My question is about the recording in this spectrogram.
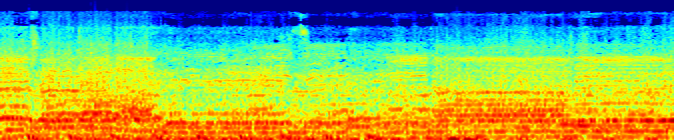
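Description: A group of men and women chanting a ritual song together in unison, with long held notes that rise and fall slowly.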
